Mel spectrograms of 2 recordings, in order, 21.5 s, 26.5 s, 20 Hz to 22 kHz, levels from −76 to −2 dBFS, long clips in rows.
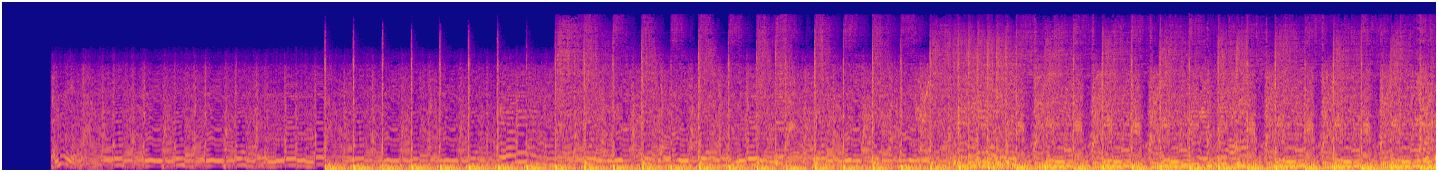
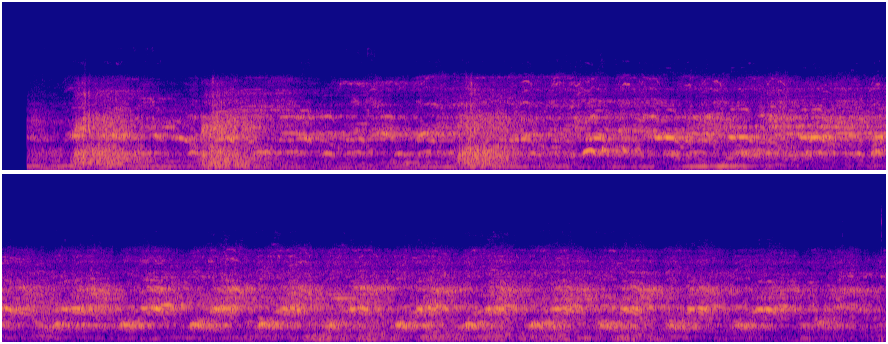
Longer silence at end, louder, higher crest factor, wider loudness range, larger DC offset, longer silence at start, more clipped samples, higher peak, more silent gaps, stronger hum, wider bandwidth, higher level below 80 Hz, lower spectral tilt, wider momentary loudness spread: about the same, 0 s vs 0 s; first, -16 LUFS vs -29 LUFS; about the same, 14 dB vs 16 dB; first, 10 LU vs 3 LU; neither; first, 0.75 s vs 0.35 s; neither; first, 0 dBFS vs -14 dBFS; neither; neither; about the same, 16.5 kHz vs 16.5 kHz; first, -18 dBFS vs -58 dBFS; second, -5 dB/octave vs -6.5 dB/octave; first, 11 LU vs 8 LU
